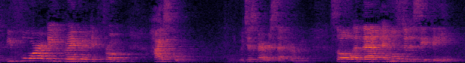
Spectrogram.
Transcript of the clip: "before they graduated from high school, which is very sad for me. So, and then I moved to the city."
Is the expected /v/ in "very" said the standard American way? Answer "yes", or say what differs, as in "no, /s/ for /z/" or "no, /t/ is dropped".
no, /p/ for /v/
